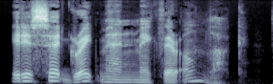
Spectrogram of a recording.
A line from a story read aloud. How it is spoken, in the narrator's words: Celine said softly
